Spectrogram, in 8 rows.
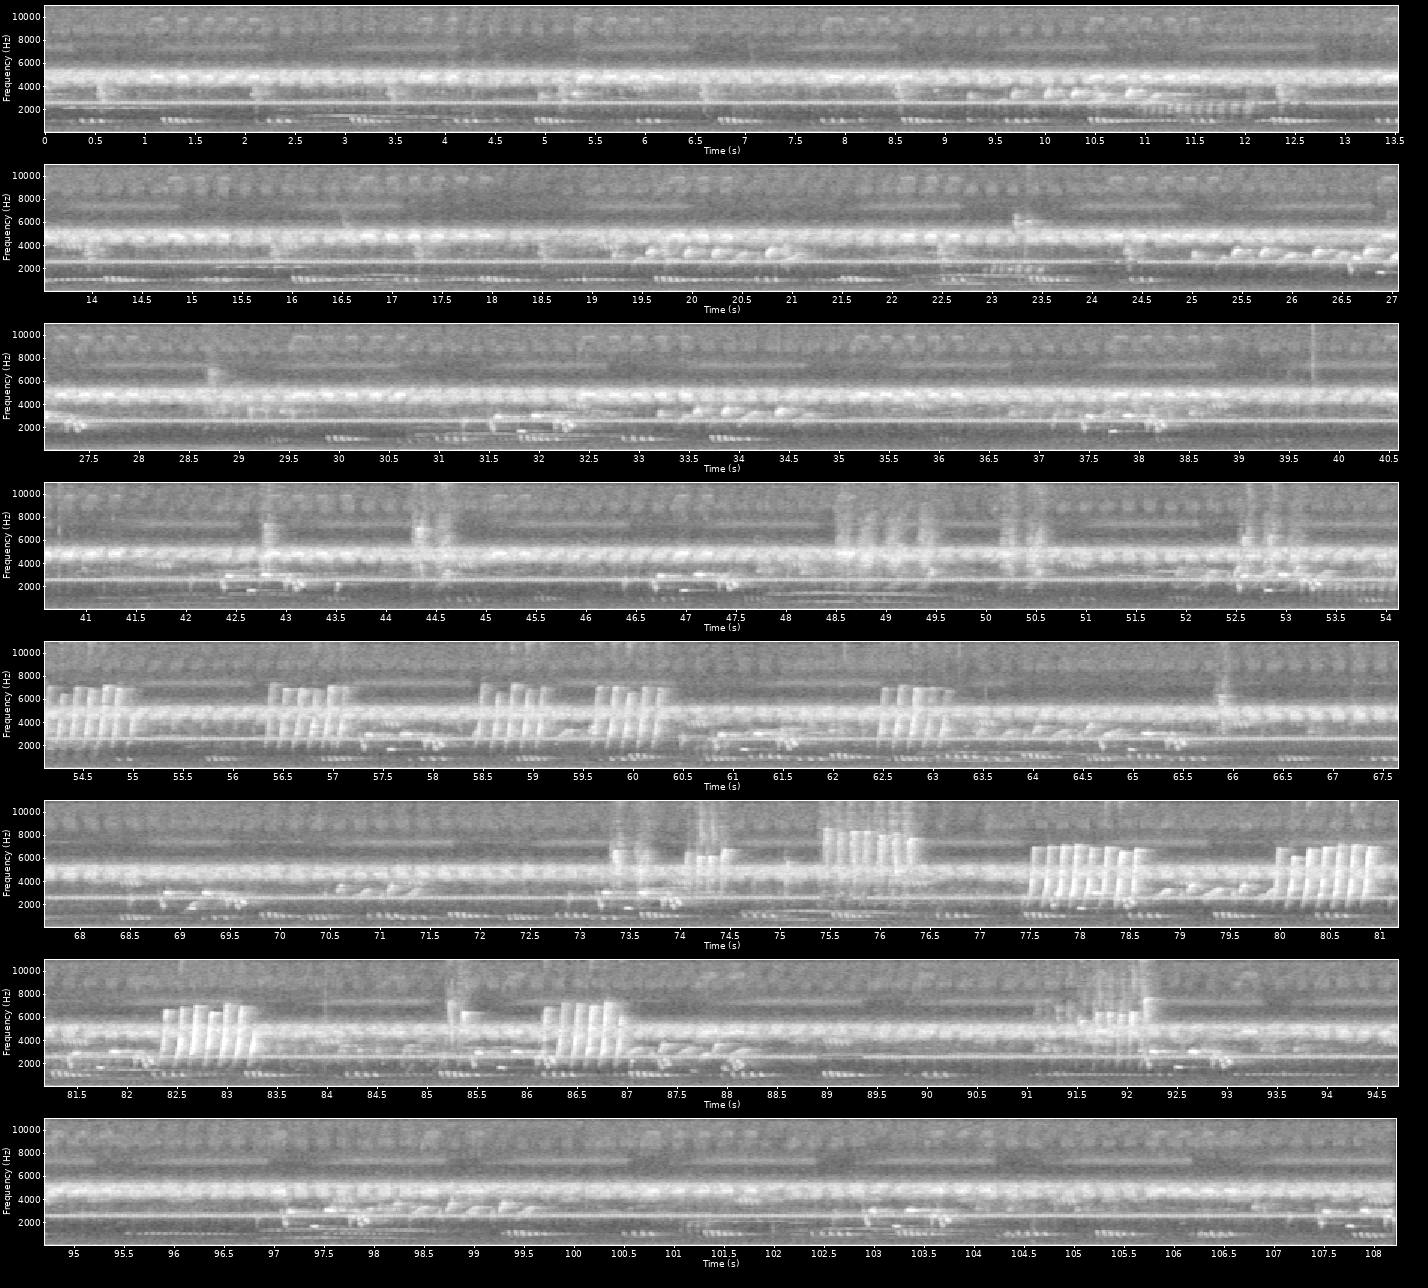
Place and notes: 中路坑, 桃米里 - Sound of insects and birds
In the woods, Sound of insects, Bird sounds
Zoom H2n MS+XY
